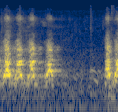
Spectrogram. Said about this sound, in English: Sniffer dogs and police searched vehicles in Brasilia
